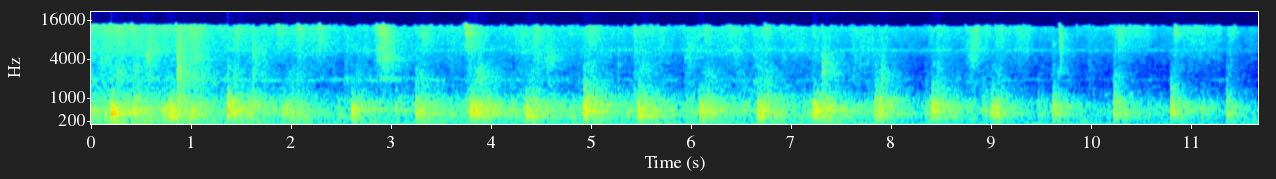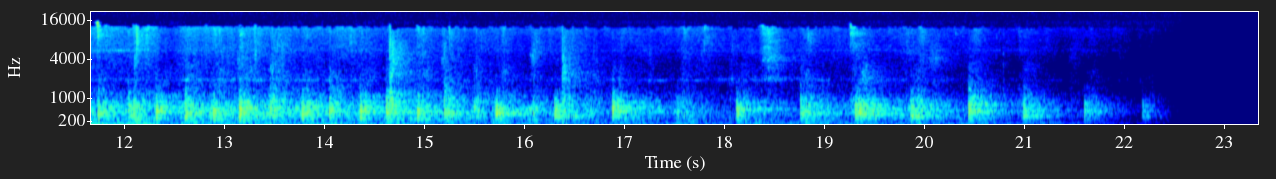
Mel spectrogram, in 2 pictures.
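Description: Footsteps echo along a hard floor in a large, echoing hallway and slowly fade into the distance.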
